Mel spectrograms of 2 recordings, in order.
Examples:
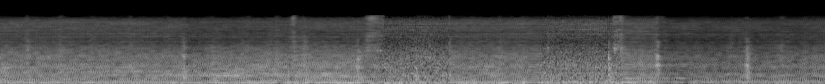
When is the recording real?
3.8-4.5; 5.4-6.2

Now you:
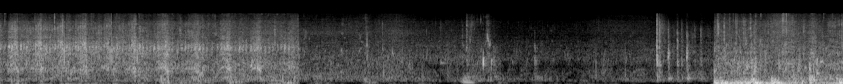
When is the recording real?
0.0-1.6; 3.7-8.4

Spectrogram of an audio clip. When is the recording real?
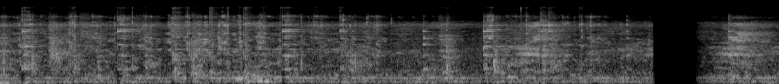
0.0-3.6

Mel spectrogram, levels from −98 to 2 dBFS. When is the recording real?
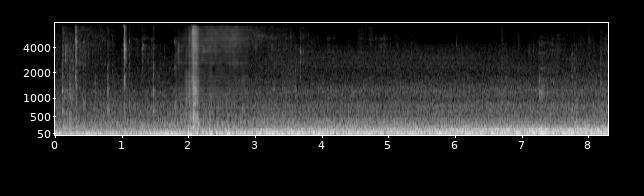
0.0-1.8; 2.9-8.3

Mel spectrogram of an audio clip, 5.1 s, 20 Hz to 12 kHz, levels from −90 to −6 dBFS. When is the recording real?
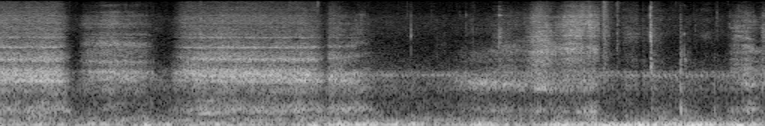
0.0-0.7; 2.2-5.1

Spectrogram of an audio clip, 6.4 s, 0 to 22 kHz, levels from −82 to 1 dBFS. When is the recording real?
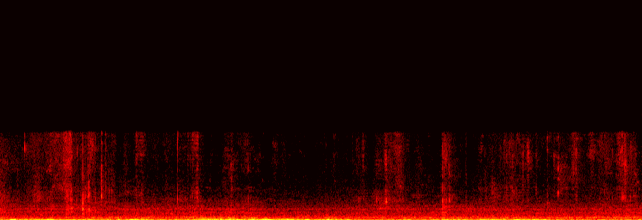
0.0-1.1; 2.6-6.4

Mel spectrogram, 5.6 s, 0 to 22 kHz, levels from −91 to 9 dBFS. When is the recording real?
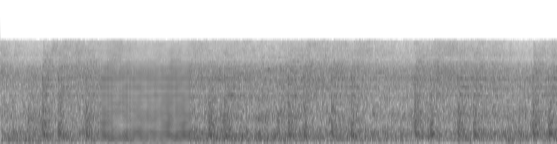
0.0-1.0; 1.9-5.6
